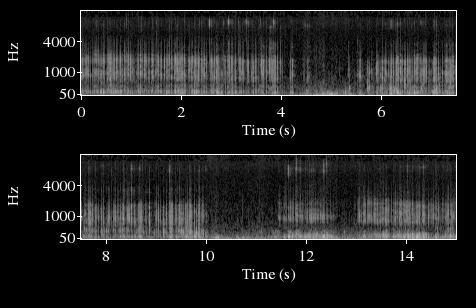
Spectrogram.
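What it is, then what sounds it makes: Silicone scrubber pad. Long nails scratch across the soft bristles of a round, flat, blue solid silicone scrubber pad lying on black fur. The result is a steady, dense, scratchy rustle with a soft low rumble underneath, briefly easing around the ten-second mark before resuming.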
